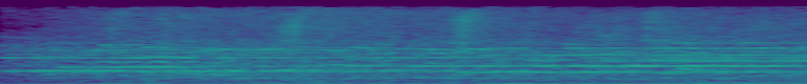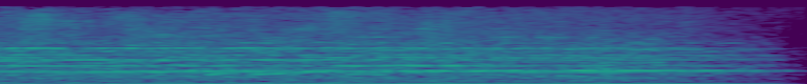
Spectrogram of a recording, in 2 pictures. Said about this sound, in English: So here's a recording of a market in Morocco.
